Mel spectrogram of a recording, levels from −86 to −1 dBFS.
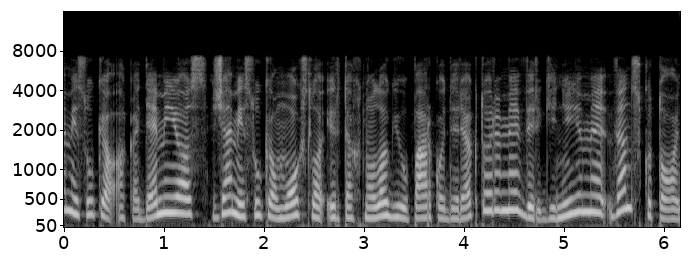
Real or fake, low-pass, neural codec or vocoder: real; 7.2 kHz; none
